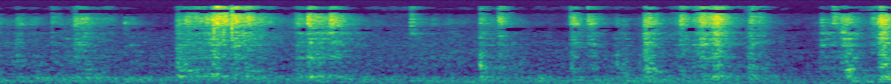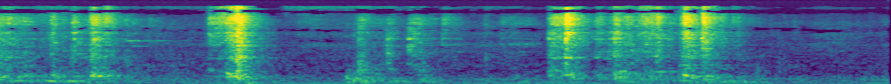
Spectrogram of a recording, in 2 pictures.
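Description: Irregular light knocks and clatters over a steady low hum, the loudest knock a little past halfway.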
